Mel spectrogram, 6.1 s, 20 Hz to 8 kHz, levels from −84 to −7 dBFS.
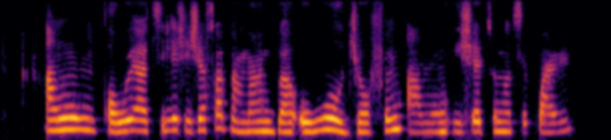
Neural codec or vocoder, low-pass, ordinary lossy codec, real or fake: codec, 16 kHz, 1 kbps, X-Codec, HuBERT features, trained on general audio; none; none; fake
